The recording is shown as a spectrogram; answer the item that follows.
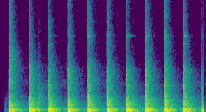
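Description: A wooden mallet beating a slab of zisha (purple) clay flat on a wooden table. It strikes ten times at an even pace, a little under three blows a second, each a sharp knock that dies away quickly.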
